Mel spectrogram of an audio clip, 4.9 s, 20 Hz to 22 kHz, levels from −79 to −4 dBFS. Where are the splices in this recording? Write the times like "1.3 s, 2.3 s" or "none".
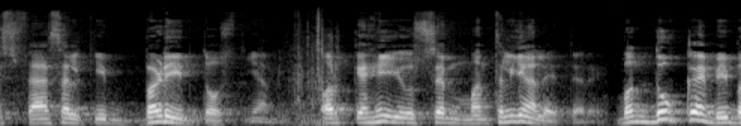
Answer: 2.1 s, 4.0 s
